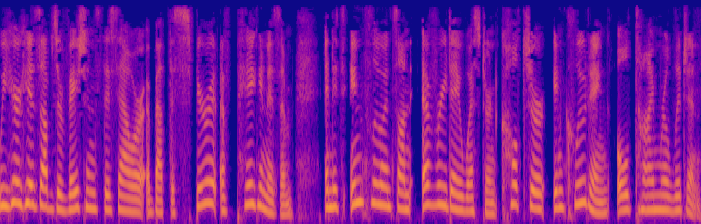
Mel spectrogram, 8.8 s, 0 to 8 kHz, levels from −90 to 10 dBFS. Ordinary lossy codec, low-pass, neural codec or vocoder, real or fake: MP3, 32 kbps; 7.2 kHz; none; real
